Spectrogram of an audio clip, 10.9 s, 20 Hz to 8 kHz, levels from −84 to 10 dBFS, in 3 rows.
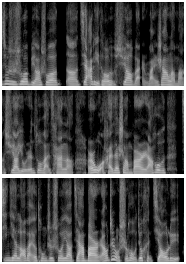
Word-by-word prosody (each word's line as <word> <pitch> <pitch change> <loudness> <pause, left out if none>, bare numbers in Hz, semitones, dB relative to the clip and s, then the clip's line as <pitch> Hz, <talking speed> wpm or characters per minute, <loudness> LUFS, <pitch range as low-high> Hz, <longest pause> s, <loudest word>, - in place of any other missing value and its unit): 就 275 - -1
是 235 -3 -1
说， 240 +2 +1
比 200 -5 -5
方 180 +3 +1
说， 200 -1 0
呃， 165 0 -1
家 215 +5 +1
里 220 -8 -2
头 170 +1 -1
需 195 +4 -7
要 200 -2 +3
晚 170 - -3 0.2
晚 140 +2 -4
上 190 +4 +1
了 155 -3 0
嘛， 145 - -7
需 190 +5 -5
要 185 -2 +4
有 170 -4 -3
人 160 +4 -3
做 205 +2 -4
晚 175 - -1
餐 165 0 -1
了， 150 -6 -4 0.3
而 205 +4 +4
我 230 - +3
还 - - 0
在 200 -1 +2
上 170 -4 -1
班 160 0 +4
儿。 160 +1 +5
然 140 -3 +3
后 220 -4 -1 0.3
今 215 - -6
天 215 -1 0
老 200 - +2
板 215 - 0
又 175 - -1
通 200 0 -7
知 205 +1 -4
说 210 0 -2
要 195 -3 +3
加 190 +3 +3
班 185 -2 +6
儿， 175 +1 +5
然 - - +2
后 215 - +1
这 300 - -3
种 270 - 0
时 180 +2 -3
候 215 0 -1
我 160 - -7
就 215 - +1
很 - - -9
焦 175 0 +2
虑， 195 -1 -3
190 Hz, 315 characters per minute, -22 LUFS, 170-210 Hz, 0.3 s, 班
